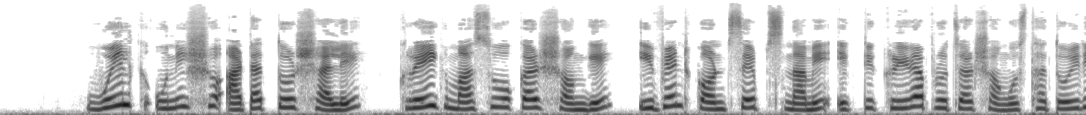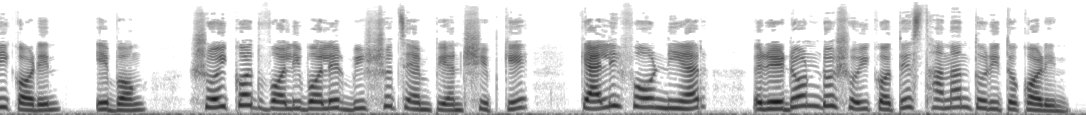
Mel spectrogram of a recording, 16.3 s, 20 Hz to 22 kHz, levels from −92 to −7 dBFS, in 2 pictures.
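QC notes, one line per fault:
Nothing to flag here; I listened all the way through and didn't hear a single problem worth noting.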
